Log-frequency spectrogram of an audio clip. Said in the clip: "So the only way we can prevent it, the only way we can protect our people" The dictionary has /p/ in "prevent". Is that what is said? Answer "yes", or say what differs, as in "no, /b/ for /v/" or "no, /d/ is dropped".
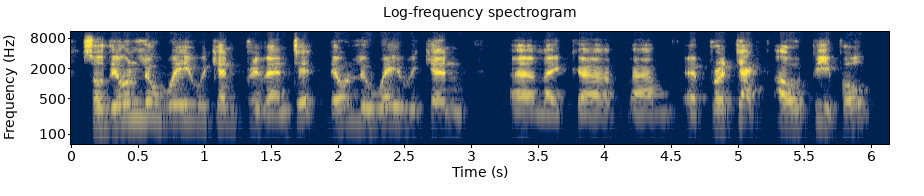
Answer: yes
